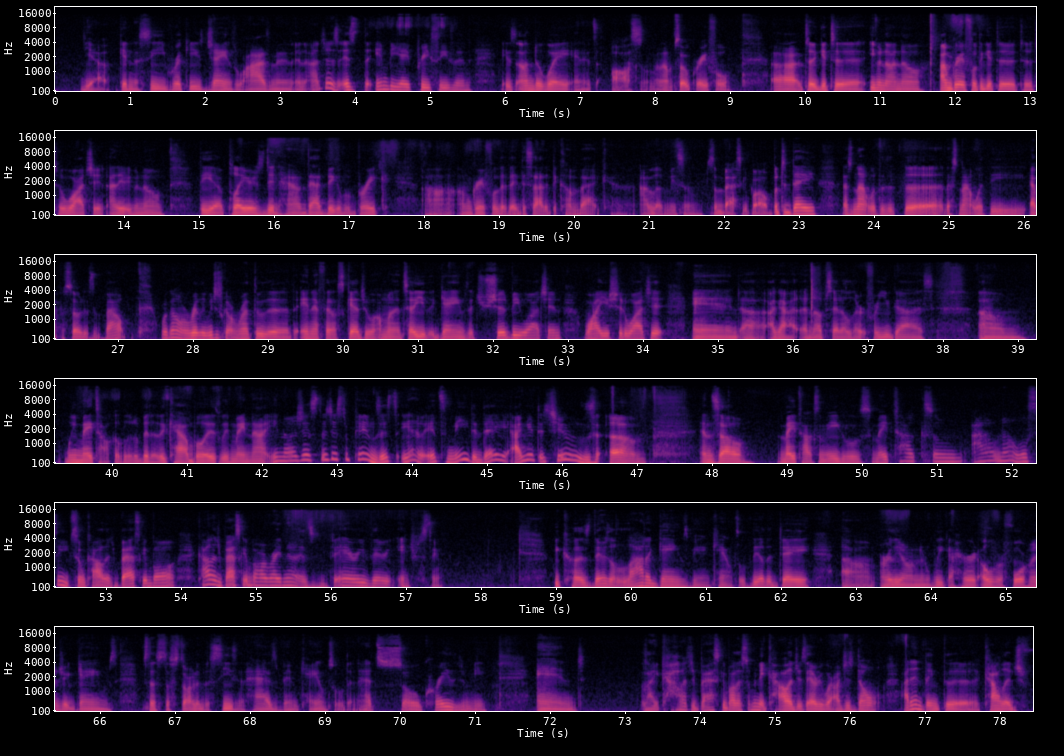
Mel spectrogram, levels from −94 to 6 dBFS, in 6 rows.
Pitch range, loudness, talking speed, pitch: 100-125 Hz, -40 LUFS, 180 wpm, 110 Hz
